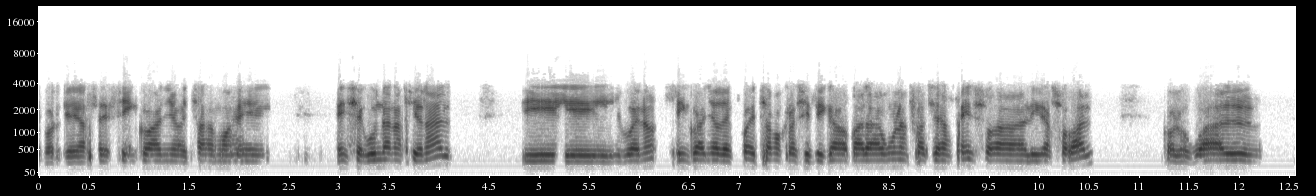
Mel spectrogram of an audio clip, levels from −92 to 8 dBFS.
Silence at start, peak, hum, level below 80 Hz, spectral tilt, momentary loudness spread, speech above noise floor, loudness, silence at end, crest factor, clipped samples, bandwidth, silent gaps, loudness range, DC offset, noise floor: 0.05 s; -4 dBFS; none; -84 dBFS; -6 dB/octave; 7 LU; 38 dB; -20 LUFS; 0.35 s; 18 dB; under 0.1%; 4.3 kHz; none; 3 LU; under 0.1%; -58 dBFS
